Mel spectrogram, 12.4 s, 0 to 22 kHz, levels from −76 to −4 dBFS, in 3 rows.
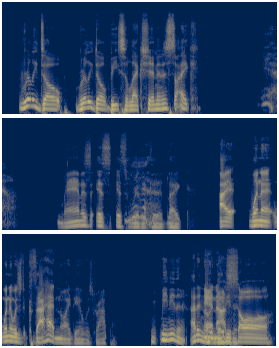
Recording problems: none

